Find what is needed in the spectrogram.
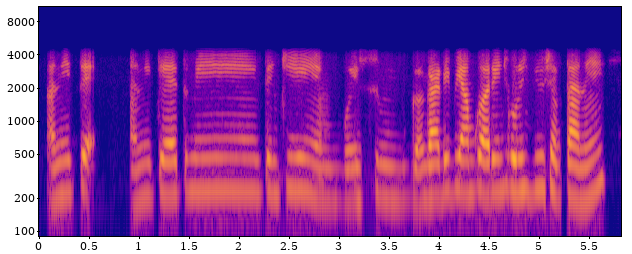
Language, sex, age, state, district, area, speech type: Goan Konkani, female, 45-60, Goa, Murmgao, rural, conversation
